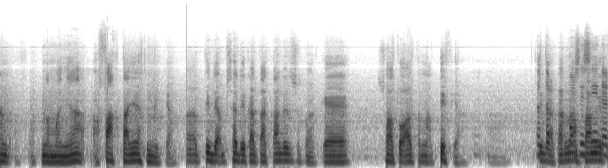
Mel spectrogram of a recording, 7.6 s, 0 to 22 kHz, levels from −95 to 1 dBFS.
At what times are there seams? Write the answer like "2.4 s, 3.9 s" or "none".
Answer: 2.4 s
